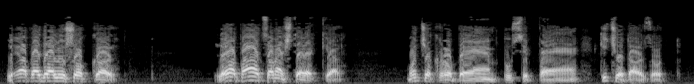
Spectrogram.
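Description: A man voicing a rowdy crowd of young male students who shout mocking taunts in a much higher, louder voice than his narration. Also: big pitch swings, breathy edge, heavily acted. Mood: jeering.

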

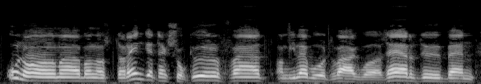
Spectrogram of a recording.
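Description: A man telling a folk tale in a lively way, shifting pace and pitch. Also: no echo. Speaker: storyteller. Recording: dull, dry recording.

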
